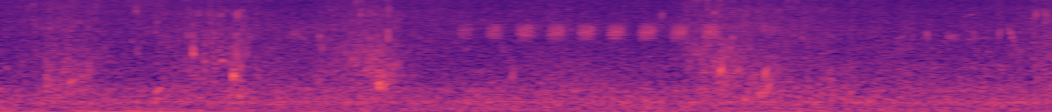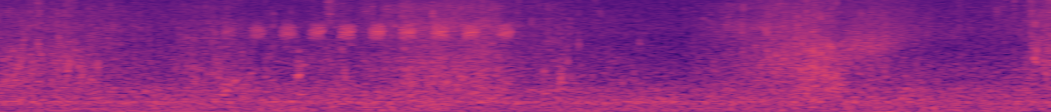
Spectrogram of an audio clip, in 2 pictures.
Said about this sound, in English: The water lapping on the shore sounds soothing and peaceful.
